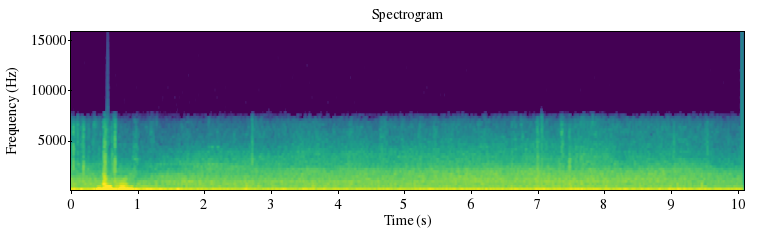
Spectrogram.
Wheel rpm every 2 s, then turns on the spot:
0, 0, 0, 0, 0.
none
